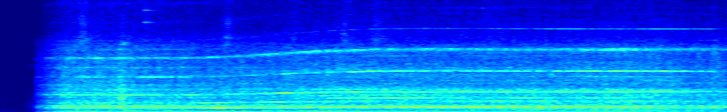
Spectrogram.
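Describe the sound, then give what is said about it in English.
An intercity train passes through the wreckage of a crashed train at Eseka, Cameroon, rumbling loudly and steadily after a quick fade-in, with a deep engine drone and high whining metallic tones sustained throughout, no voices. “An intercity train meanders through the wreckage of a sister train that crashed here at Eseka.”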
